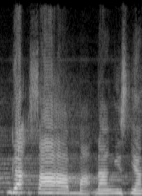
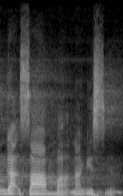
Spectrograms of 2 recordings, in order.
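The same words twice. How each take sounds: First: "Nggak" hit loud and drawn out, slow; emphatic. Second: Said in the usual way. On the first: Shown as a demonstration. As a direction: land "Nggak sama nangisnya" slowly and loudly. (tekanan keras dan lambat pada "Nggak")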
